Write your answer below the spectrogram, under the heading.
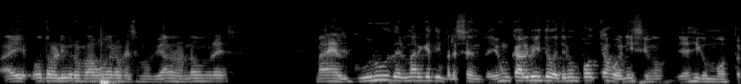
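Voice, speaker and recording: Talking at a very fast pace, a man uses fairly even intonation and a fairly high pitch. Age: 20s. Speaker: podcaster. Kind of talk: casual chat.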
